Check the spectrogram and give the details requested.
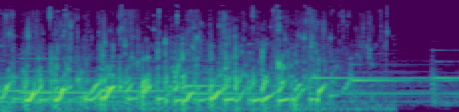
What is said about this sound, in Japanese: Yeah! と泡吹き虫がブクブク泡を吹きながら言います。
